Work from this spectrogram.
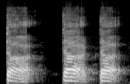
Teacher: ಮಡಿಚಿದ ನಾಲಿಗೆಯಿಂದ ಟ ಹೇಳ್ಬೇಕಾದ್ರೆ ನಾಲಿಗೆ ಟ ಟ ಟ ಸ್ವಲ್ಪ ಫೋಲ್ಡ್ ಆಗುತ್ತೆ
